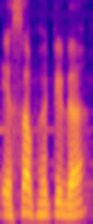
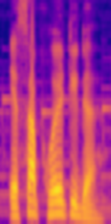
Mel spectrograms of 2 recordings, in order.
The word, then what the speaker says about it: Asafoetida: এই যে গাছটা দেখছেন, এটা হচ্ছে ফেরুলা এসাফেটিডা বা এসাফোয়েটিডা, যেভাবেই উচ্চারণ করুন না কেন।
